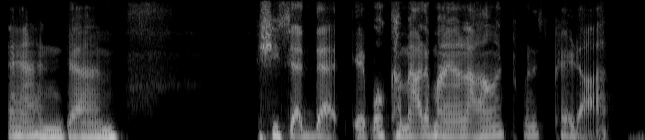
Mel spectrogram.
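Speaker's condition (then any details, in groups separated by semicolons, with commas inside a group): Cerebral palsy; speech therapy in preschool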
